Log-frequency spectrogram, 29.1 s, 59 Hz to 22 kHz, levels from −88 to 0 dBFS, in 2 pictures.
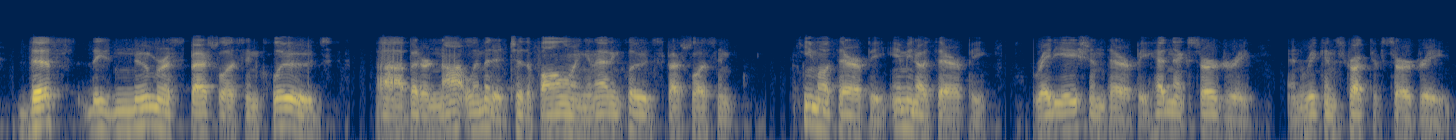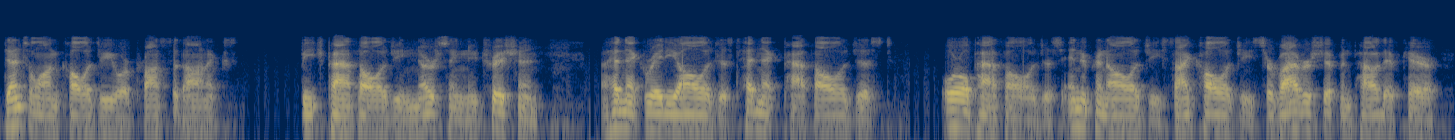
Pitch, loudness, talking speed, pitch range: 90 Hz, -28 LUFS, 105 wpm, 85-105 Hz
